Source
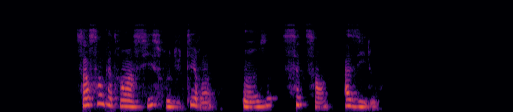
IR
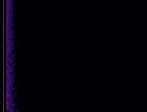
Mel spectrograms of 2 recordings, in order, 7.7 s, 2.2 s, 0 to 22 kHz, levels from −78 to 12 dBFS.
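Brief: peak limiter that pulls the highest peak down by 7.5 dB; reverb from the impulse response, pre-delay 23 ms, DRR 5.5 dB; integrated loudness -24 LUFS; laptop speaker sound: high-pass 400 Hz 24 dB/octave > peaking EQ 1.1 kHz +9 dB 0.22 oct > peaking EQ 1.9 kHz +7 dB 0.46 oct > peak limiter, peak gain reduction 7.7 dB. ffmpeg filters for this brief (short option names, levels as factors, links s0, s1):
-filter_complex "[0:a]alimiter=limit=0.112:level=0:latency=1,asplit=2[s0][s1];[1:a]atrim=start_sample=2205,adelay=23[s2];[s1][s2]afir=irnorm=-1:irlink=0,volume=0.501[s3];[s0][s3]amix=inputs=2:normalize=0,highpass=f=400:w=0.5412,highpass=f=400:w=1.3066,equalizer=f=1100:t=o:w=0.22:g=9,equalizer=f=1900:t=o:w=0.46:g=7,volume=4.47,alimiter=limit=0.266:level=0:latency=1"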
